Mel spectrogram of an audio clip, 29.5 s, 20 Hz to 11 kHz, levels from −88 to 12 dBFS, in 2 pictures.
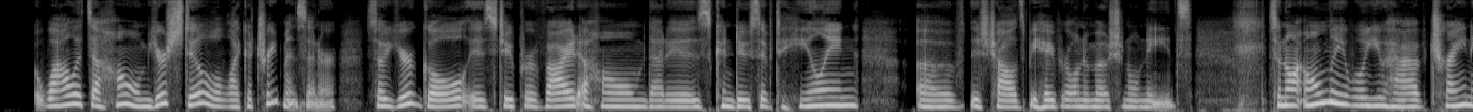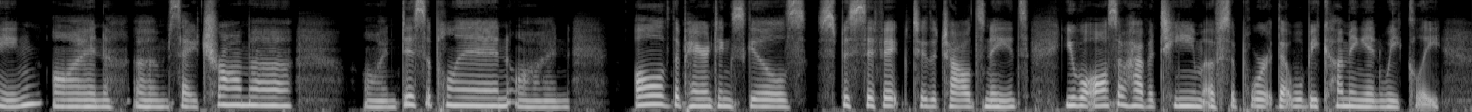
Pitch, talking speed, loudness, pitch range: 205 Hz, 140 wpm, -19 LUFS, 190-230 Hz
